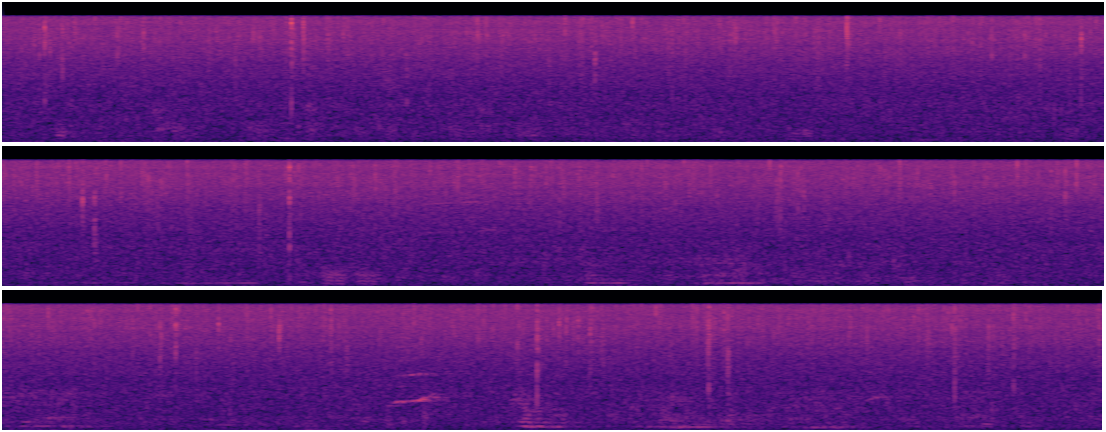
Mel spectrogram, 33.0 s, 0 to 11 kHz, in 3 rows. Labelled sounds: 26.0	26.5	humpback whale, 0.78 to 1.5 kHz

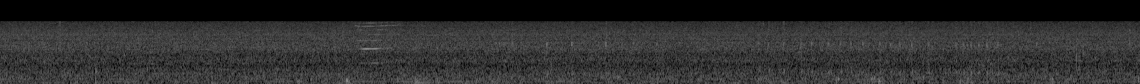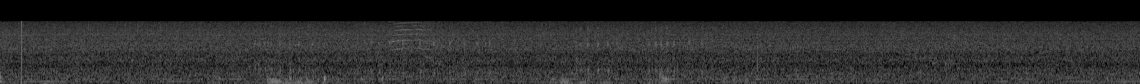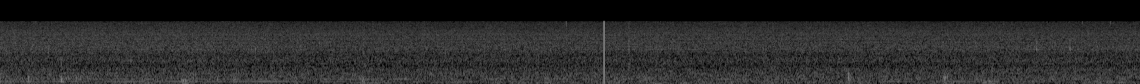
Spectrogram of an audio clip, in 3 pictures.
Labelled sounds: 2.9	4.3	killer whale, southern resident, 0 to 8.0 kHz
7.2	14.2	killer whale, 6.7 to 8.0 kHz
15.0	15.9	killer whale, southern resident, 0 to 8.0 kHz

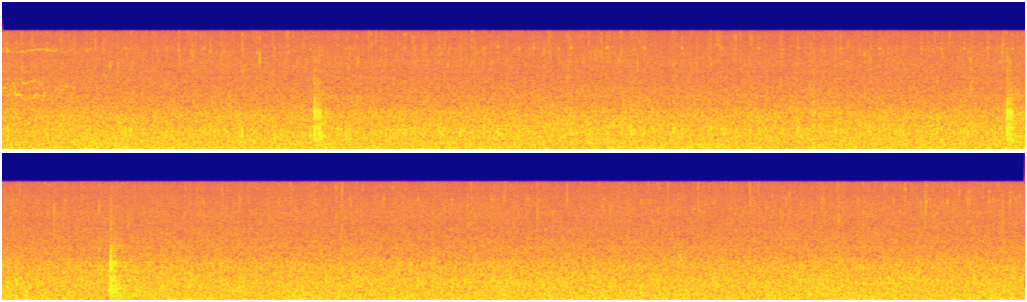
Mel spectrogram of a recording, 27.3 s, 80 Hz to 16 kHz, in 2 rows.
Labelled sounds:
0.0	0.8	killer whale, offshore, 4.4 to 4.9 kHz

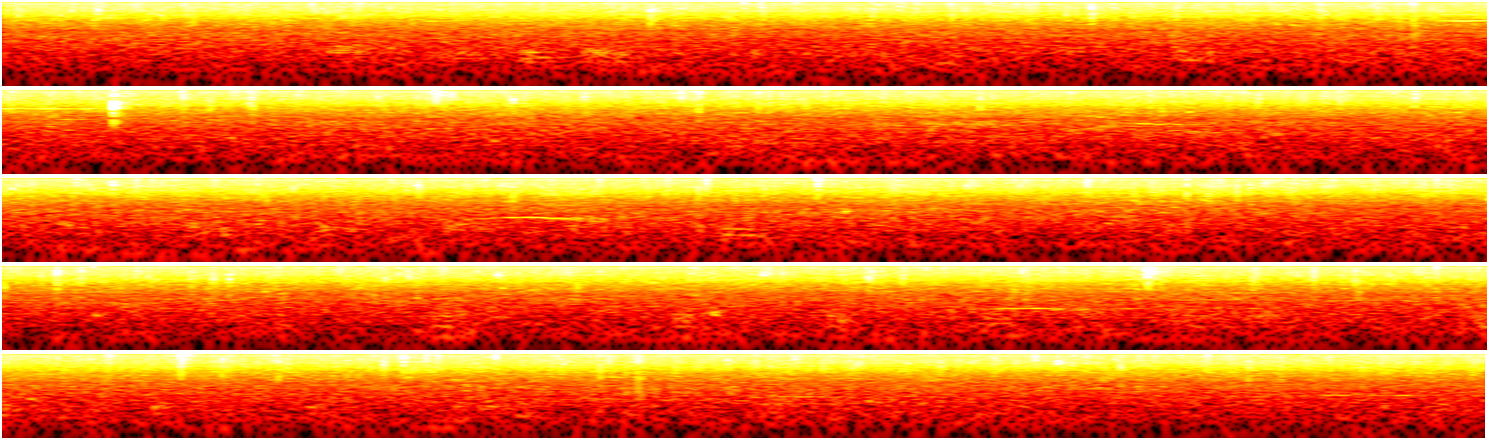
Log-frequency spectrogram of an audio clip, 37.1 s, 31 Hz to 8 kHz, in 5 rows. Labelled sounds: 7.2	7.5	killer whale, 2.2 to 2.3 kHz

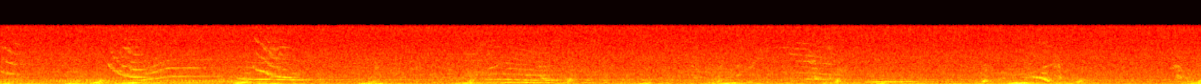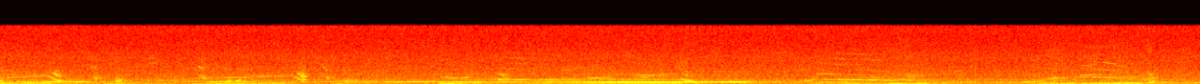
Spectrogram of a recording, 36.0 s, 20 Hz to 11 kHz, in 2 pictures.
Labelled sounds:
0.0	0.3	humpback whale, 1.2 to 1.8 kHz
1.7	3.2	humpback whale, 0.80 to 3.4 kHz
3.8	4.5	humpback whale, 0.90 to 2.1 kHz
7.4	8.2	humpback whale, 1.1 to 2.0 kHz
11.9	12.4	humpback whale, 1.4 to 3.8 kHz
15.3	15.7	humpback whale, 0.80 to 1.1 kHz
18.1	18.9	humpback whale, 0.80 to 1.2 kHz
20.9	22.1	humpback whale, 0.80 to 1.3 kHz
24.6	25.9	humpback whale, 0.80 to 3.6 kHz
26.8	27.2	humpback whale, 0.80 to 0.96 kHz
27.5	27.9	humpback whale, 1.1 to 1.3 kHz
30.2	31.1	humpback whale, 1.3 to 4.0 kHz
34.2	35.1	humpback whale, 0.80 to 2.9 kHz

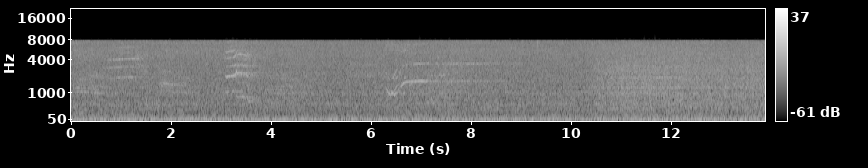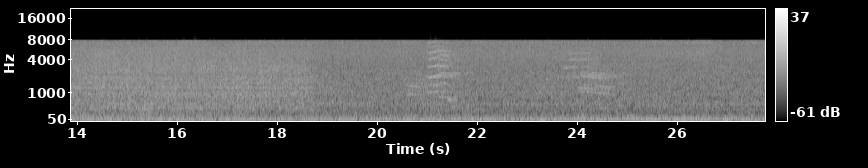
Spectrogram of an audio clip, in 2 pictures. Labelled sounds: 0.6	1.4	killer whale, southern resident, 2.0 to 4.8 kHz
1.7	2.2	killer whale, southern resident, 1.1 to 2.6 kHz
3.0	3.7	killer whale, southern resident, 0.68 to 7.5 kHz
6.2	8.0	killer whale, southern resident, 0.89 to 3.6 kHz
20.6	21.6	killer whale, southern resident, 0.66 to 7.5 kHz

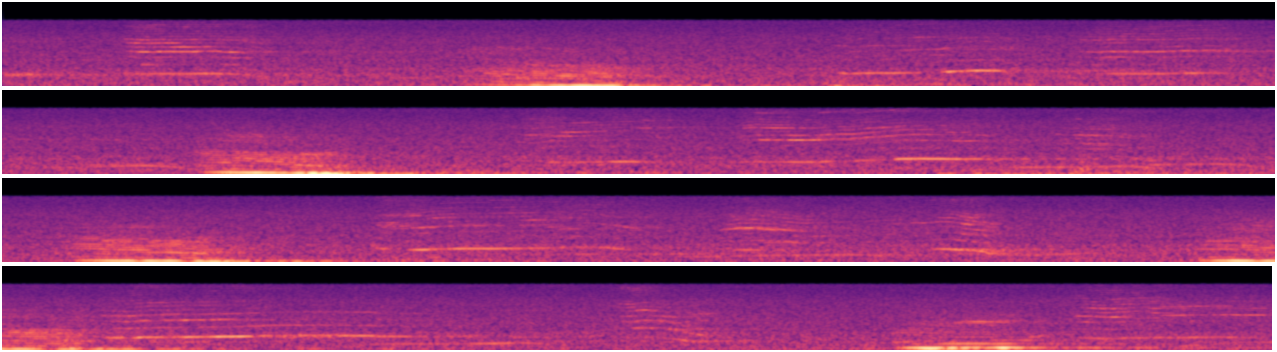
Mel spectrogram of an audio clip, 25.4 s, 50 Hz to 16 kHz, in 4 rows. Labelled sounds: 0.6	1.2	humpback whale, 1.8 to 6.6 kHz
4.3	4.8	humpback whale, 2.0 to 6.7 kHz
5.4	6.2	humpback whale, 1.4 to 6.3 kHz
7.3	7.5	humpback whale, 0.80 to 1.1 kHz
9.0	12.1	humpback whale, 1.9 to 4.0 kHz
13.1	13.4	humpback whale, 0.80 to 1.2 kHz
14.6	16.8	humpback whale, 1.6 to 6.1 kHz
17.3	17.7	humpback whale, 2.2 to 2.7 kHz
19.6	22.5	humpback whale, 0.93 to 3.8 kHz
23.8	25.4	humpback whale, 1.3 to 4.4 kHz

